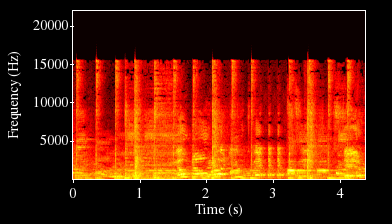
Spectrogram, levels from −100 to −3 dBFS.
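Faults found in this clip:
Repeated frames, 2.93–3.21 s: a 139.3 ms block of compressed frames plays twice more, stuttering; encoder or transport duplication adds 278.6 ms.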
